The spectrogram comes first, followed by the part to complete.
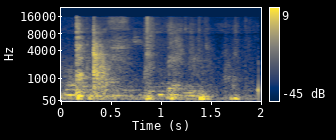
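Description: Low, indistinct talk with a few short knocks and rustles close to the microphone.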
